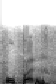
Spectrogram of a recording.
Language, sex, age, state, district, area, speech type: Hindi, female, 18-30, Madhya Pradesh, Harda, rural, read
